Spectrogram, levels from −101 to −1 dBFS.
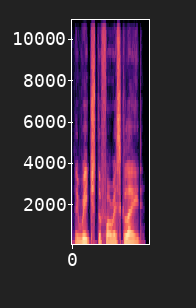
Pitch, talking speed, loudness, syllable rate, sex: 140 Hz, 195 wpm, -16 LUFS, 5.9 syllables/s, male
